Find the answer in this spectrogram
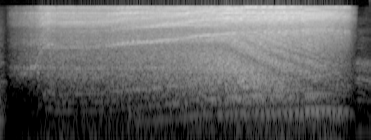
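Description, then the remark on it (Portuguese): A steady, high-pitched buzzing whir of the propellers of a delivery drone rises slightly in pitch as it swells and holds for a few seconds, then cuts off abruptly. No voices are heard. “Isso quando a entrega não for de drone, né?”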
